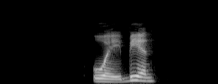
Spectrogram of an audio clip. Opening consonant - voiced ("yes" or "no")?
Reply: yes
